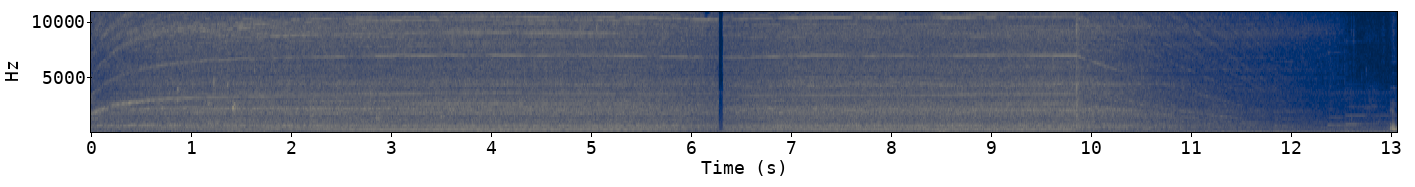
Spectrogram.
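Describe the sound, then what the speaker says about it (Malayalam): An electric mixer beats egg whites to a foam for a Christmas fruit cake with a steady, droning motor whine that holds for about ten seconds, briefly dips, then winds down near the end. "ഇനി നമുക്ക് മുട്ടയുടെ വെള്ള നല്ലതായിട്ട് അടിച്ച് പതപ്പിക്കാം"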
